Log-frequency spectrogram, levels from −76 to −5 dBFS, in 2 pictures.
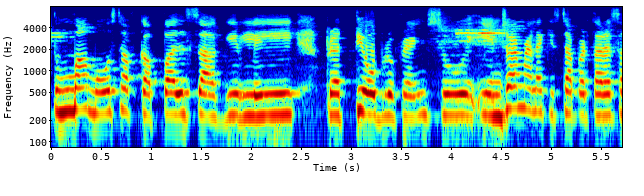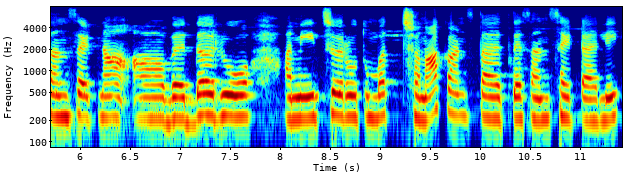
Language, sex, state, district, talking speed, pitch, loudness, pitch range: Kannada, female, Karnataka, Mysore, 115 wpm, 235 Hz, -14 LUFS, 220-245 Hz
